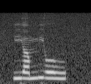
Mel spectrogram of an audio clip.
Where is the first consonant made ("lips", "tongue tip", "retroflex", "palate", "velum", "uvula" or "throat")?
palate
